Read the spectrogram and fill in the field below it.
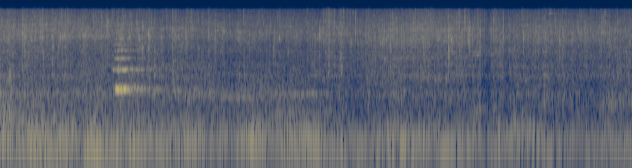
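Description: Onions sizzling in oil with whole spices in a pan for a chicken gravy: a steady, dense crackle and hiss, close and continuous throughout, with a faint clink of utensils early on.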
